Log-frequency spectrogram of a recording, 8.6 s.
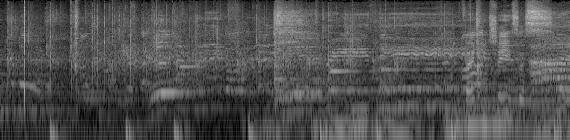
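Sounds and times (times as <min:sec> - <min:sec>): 
audience applause: 0:00.0 - 0:06.7
speech: 0:07.7 - 0:08.4.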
